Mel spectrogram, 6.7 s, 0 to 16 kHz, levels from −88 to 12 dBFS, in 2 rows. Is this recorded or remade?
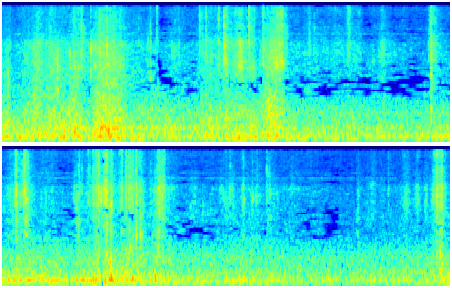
recorded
